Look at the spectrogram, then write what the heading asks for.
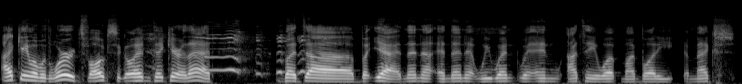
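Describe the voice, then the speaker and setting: A middle-aged man hosting a comedy podcast, telling stories in a casual, profane, self-deprecating ramble and exaggerating excitably for comic effect. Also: fairly high pitch, brisk, dull audio, background noise. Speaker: podcast host, comedic storyteller.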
